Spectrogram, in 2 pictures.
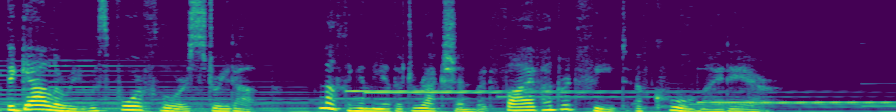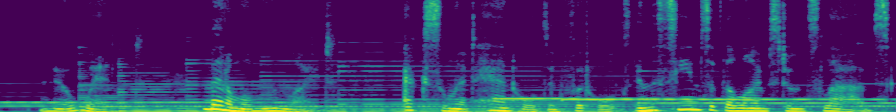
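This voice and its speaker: A sly, glamorous burlesque star who moonlights as a cat burglar , played by a woman. Her delivery is arch and coolly wry, with animated, swinging intonation. It is noir radio drama, with music clearly behind the voice. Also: on the low side, moderate pace, natural voice. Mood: cool, suspenseful. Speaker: lead actress and narrator.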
